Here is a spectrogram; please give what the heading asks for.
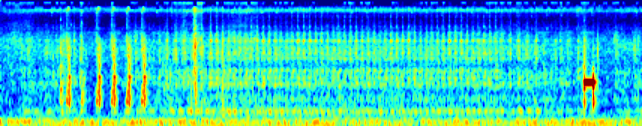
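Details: Hyundai Creta won't start: a few light clicks, then a short high warning beep with no cranking; malfunction alarm and fluctuating dashboard accompany the no-start.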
